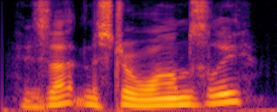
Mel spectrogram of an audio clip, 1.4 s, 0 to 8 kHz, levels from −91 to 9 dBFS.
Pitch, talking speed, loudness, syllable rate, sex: 135 Hz, 175 wpm, -13 LUFS, 4.9 syllables/s, male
